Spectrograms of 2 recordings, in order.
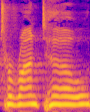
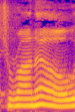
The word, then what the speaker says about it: Toronto: I have it on good authority that it's not Toronto to rhyme with pronto. It is Toronto to rhyme with guano.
